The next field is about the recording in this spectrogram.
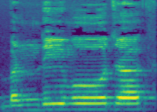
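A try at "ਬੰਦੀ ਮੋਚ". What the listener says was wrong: बंदी मोच जिहड़ा पाठ है संबंधक पाठ है इनू बंदी नहीं कहना दद्दे नाल उच्चारण करना है बंदी मोच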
